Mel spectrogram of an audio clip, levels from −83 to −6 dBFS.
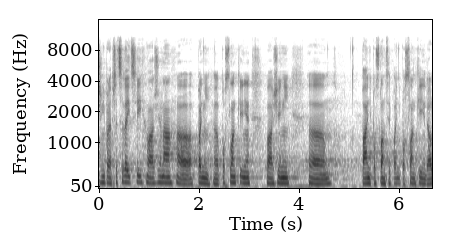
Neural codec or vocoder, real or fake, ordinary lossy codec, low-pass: none; real; Opus, 64 kbps; 10.8 kHz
